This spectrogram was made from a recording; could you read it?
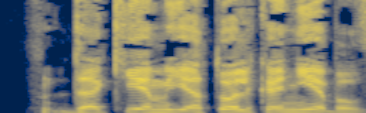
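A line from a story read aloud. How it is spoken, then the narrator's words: Laughing. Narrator (Russian): засмеялся Захар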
